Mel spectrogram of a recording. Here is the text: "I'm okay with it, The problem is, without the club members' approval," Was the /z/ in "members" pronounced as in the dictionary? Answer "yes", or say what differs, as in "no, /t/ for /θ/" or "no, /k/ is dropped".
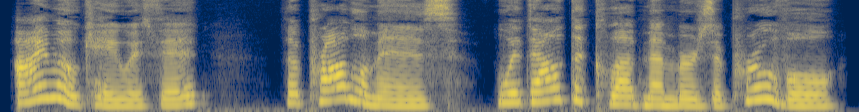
yes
